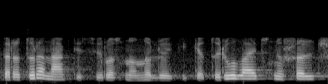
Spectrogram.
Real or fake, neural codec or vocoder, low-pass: real; none; 5.4 kHz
